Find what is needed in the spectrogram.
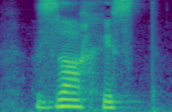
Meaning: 1. protection, aegis 2. defense 3. shelter, cover, refuge
- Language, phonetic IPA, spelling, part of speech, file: Ukrainian, [ˈzaxest], захист, noun, Uk-захист.ogg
